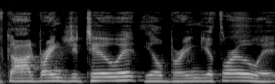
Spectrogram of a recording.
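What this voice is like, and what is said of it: Put-on Southern American accent. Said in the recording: “I got to say it in their accent.”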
